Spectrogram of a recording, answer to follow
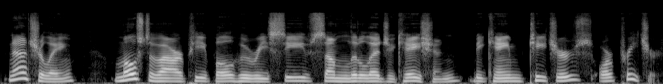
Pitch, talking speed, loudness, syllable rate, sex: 160 Hz, 125 wpm, -17 LUFS, 4.8 syllables/s, male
